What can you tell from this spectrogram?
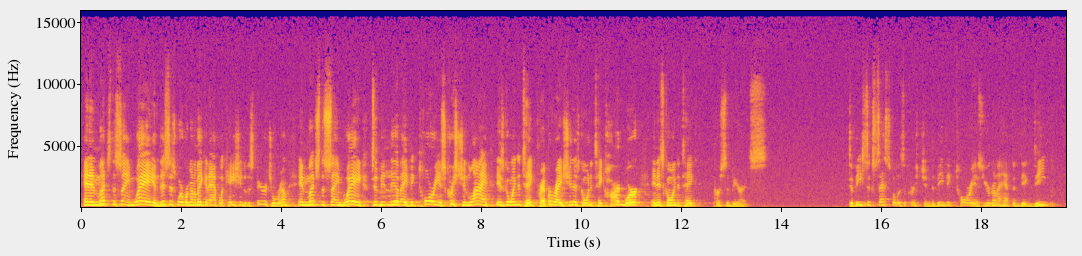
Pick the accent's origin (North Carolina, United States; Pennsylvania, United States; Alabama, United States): Alabama, United States; Now, as a boy growing up in Alabama, we didn't swim in pools. We swam in the Alabama River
